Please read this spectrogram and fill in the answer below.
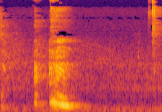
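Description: A woman clearing her throat once, a short, loud sound falling in pitch about half a second in.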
